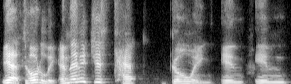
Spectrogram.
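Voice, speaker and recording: In a high-pitched voice and at a measured pace, a man co-hosting a podcast recounts stories in easygoing banter. He acts them out with animation, impersonating the people involved in mocking tones.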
